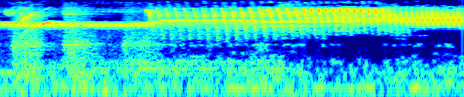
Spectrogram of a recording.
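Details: Canary singing a mating lure song: brief upswept notes lead into a long, fast, rattling trill held at high pitch for over two seconds.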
